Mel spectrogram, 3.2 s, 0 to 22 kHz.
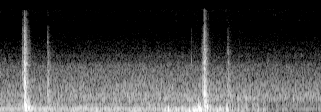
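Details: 2009 VW Golf interior central locking button, which locked but would not unlock, after repair: two crisp lock clunks about two seconds apart with a quiet hum between; central locking now cycles normally.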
